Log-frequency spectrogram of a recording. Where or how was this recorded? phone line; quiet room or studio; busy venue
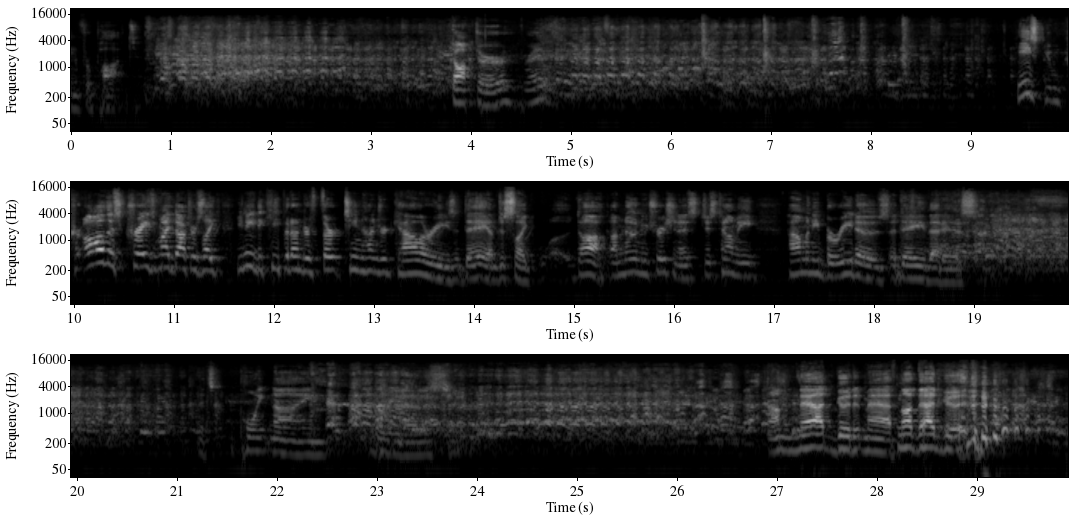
busy venue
